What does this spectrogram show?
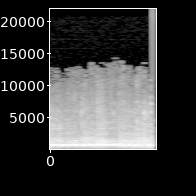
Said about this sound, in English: That was the roar of the crowd that he heard.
